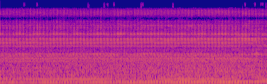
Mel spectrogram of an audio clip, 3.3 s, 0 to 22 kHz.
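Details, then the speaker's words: GE ASW05LKS1 R22 window air conditioner after head pressure built up, condenser around 160-165 degrees: constant heavy low hum with strained gritty drone from a labouring rotary compressor running hot; owner suspects low refrigerant or heat damage. "This thing is absolutely unhappy. Holy shit. This thing is really throwing out some serious heat. This thing is unhappy whatsoever. Listen to that compressor. That's probably the unhappiest rotary I've ever heard."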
